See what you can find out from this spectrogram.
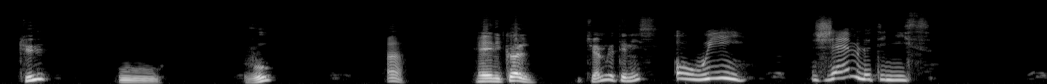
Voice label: French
